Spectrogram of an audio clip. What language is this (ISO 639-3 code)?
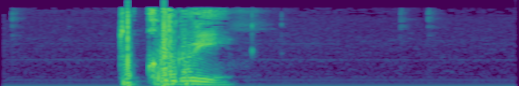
por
